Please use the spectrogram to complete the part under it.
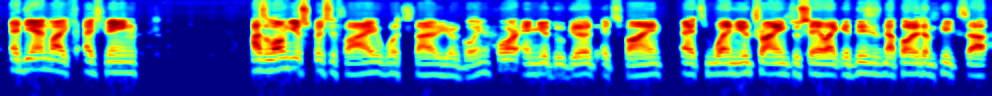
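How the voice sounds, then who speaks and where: A man's voice: mid-range voice, fairly bright tone, dry recording, poor audio. A man with an Italian accent hosting an interview, chatting casually in loose, broken phrases. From Italy. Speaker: podcast host.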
